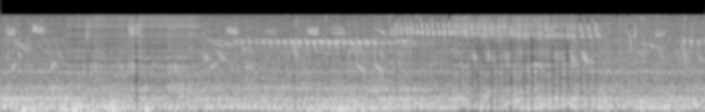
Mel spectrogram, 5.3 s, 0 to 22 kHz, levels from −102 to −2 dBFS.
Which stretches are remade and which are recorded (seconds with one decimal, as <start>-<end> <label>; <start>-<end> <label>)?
0.0-0.5 recorded; 0.5-1.5 remade; 1.5-3.4 recorded; 3.4-4.3 remade; 4.3-5.3 recorded

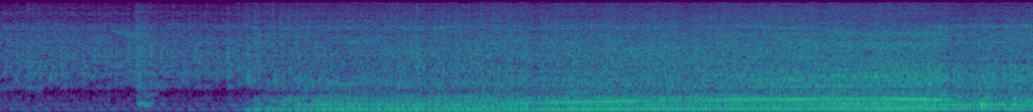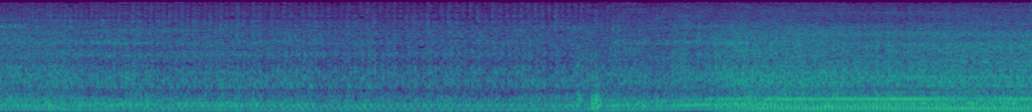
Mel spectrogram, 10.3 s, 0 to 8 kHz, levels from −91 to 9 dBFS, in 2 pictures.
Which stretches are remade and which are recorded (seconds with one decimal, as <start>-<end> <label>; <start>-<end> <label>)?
0.0-8.1 recorded; 8.1-9.1 remade; 9.1-10.3 recorded

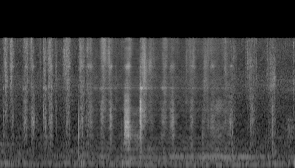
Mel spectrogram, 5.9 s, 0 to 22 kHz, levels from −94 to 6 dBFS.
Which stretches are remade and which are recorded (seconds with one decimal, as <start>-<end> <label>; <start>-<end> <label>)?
0.0-1.8 recorded; 1.8-4.6 remade; 4.6-5.9 recorded

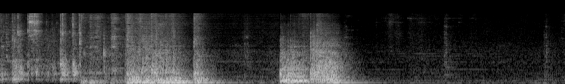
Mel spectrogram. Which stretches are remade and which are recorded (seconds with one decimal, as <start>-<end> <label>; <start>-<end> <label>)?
0.0-1.5 recorded; 1.5-3.4 remade; 3.4-5.7 recorded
